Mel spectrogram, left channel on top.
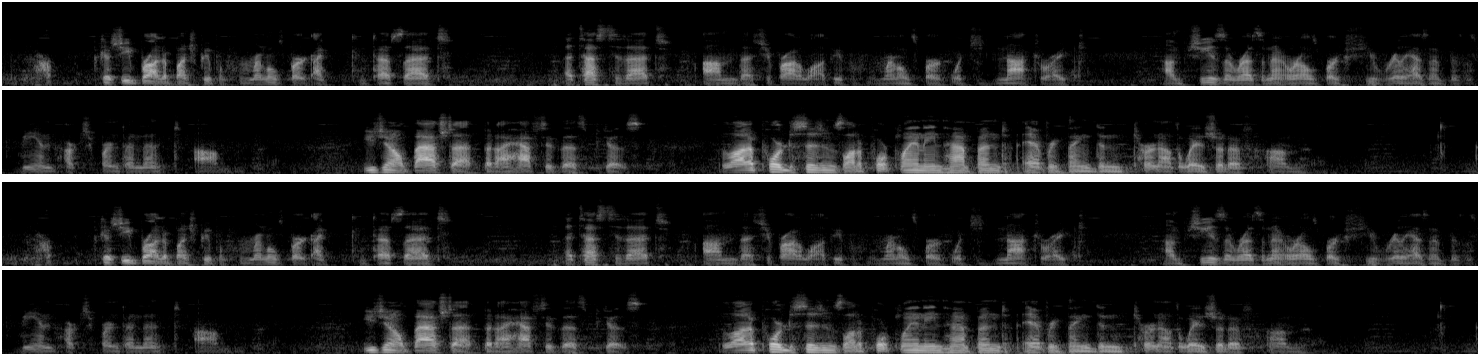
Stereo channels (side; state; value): both; normal; correlation 0.16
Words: because she brought a bunch of people from Reynoldsburg. I attest to that, that she brought a lot of people from Reynoldsburg, which is not right. She is a resident of Reynoldsburg. She really has no business being our superintendent. Usually I don't bash that, but I have to this because a lot of poor decisions, a lot of poor planning happened. Everything didn't turn out the way it should have.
